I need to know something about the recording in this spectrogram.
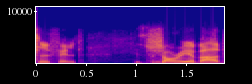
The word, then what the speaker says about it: Hesselfeld: Yes, Yes, because I continually say Hasselfeld, and that is wrong. and it Yes, is Hesselfeld.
